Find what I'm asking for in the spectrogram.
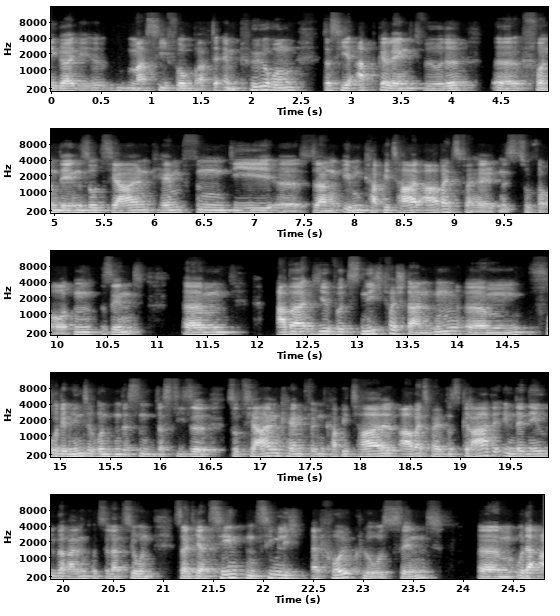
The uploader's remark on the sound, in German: Ein Mitschnitt des digitalen Jour fixe der Assoziation für kritische Gesellschaftsforschung (AkG)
